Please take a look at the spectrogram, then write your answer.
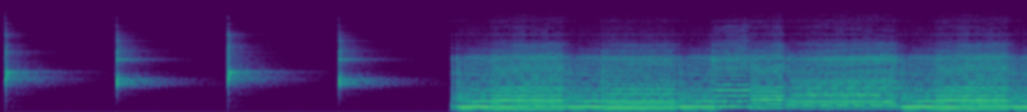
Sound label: violin cello, Violin-Cello Duet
